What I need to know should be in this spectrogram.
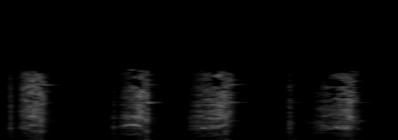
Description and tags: Sword Dagger Shing Slice Scrape
Dagger, Medieval, Draws, Shing, Scrape, Draw, Slice, Sword, Swords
